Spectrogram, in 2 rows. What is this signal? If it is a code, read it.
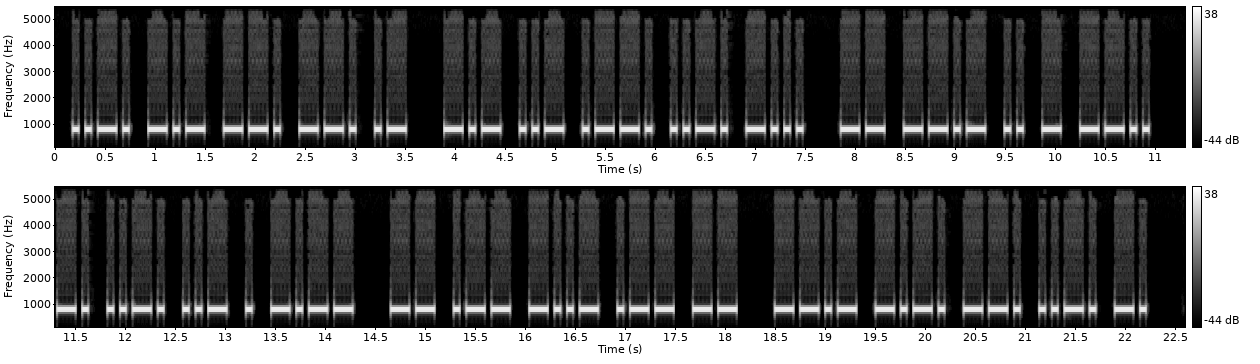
Morse code, heard as a keyed tone, about 19 wpm, 800 Hz. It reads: FKGGA KUPFB MQITZ NFUEY MWXWM QCGFN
